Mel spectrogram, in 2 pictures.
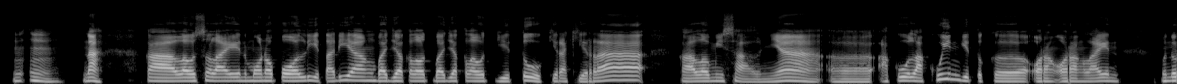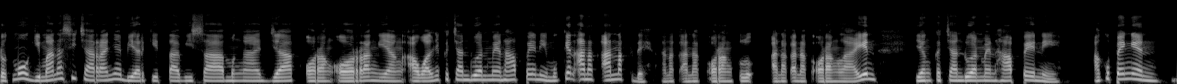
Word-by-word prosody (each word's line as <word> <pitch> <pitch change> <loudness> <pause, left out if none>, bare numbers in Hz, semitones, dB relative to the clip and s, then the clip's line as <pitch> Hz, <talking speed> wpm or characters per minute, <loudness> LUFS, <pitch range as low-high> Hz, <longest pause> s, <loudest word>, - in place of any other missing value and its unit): Mhm. 155 -7 -4 0.2
Nah, 160 -6 +5 0.4
kalau 160 0 +5
selain 165 -2 +1
monopoli 165 +1 +2
tadi, 180 +7 -1
yang 180 -1 +2
bajak 160 -1 +1
laut-bajak 155 -1 0
laut 155 -1 0
gitu 145 0 -1
kira-kira 165 +8 +2 0.3
kalau 145 +1 +2
misalnya, 145 0 0
eee, 125 0 -4
aku 170 +4 -1
lakuin 220 +9 0
gitu 170 -5 -3
ke 140 -2 0
orang-orang 145 0 -1
lain. 155 +2 0 0.4
Menurutmu 175 +11 +1
gimana 190 +4 0
sih, 280 +3 -4
caranya 210 0 -1
biar 175 -1 0
kita 170 -1 -3
bisa 170 0 -1
mengajak 165 0 -1
orang-orang 155 +2 +2
yang 155 -2 0
awalnya 155 +5 +2
kecanduan 215 -2 +1
main 205 0 0
HP, 225 +2 -2
nih? 205 - -1
Mungkin 180 +11 -2
anak-anak 235 -2 +1
deh, 125 - -3 0.2
anak-anak 140 +1 -5
orang 145 +1 +1
klu 160 +1 -2 0.2
anak-anak 145 0 -2
orang 140 0 +1
lain 175 - +5 0.5
yang 175 0 +2
kecanduan 180 -1 +2
main 175 -1 -1
HP, 175 +2 0
nih. 130 -7 -2 0.3
Aku 175 +8 -3
pengen 225 -10 +2
165 Hz, 135 wpm, -23 LUFS, 150-180 Hz, 0.5 s, Nah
